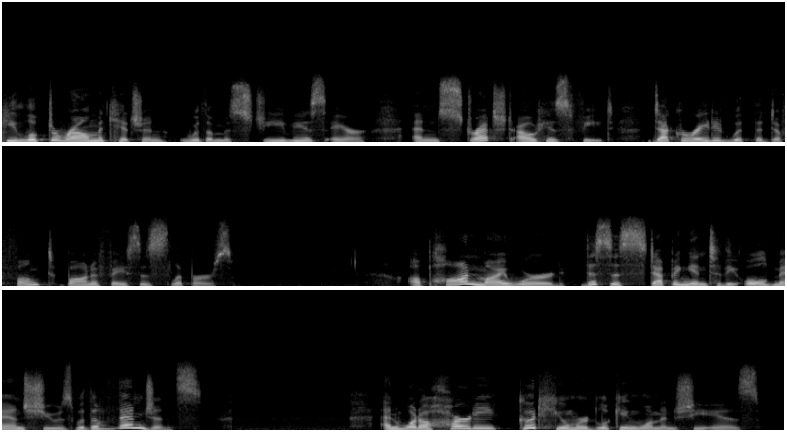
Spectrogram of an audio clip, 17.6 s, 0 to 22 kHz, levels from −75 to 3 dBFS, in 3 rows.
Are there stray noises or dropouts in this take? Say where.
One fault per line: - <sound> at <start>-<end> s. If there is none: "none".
none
